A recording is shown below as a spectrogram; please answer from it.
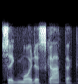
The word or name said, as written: sigmoidoscopic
